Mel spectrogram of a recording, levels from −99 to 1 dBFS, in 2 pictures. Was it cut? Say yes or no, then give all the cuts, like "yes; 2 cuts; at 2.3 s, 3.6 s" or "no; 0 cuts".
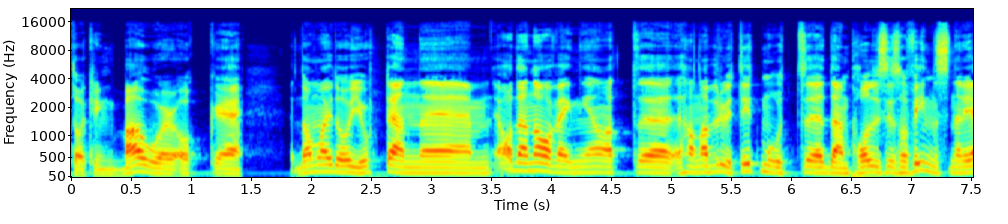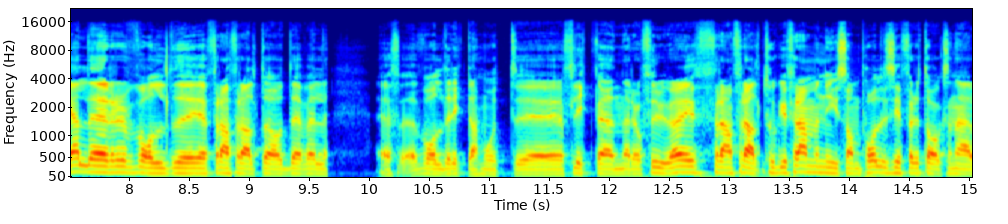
yes; 1 cut; at 13.2 s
